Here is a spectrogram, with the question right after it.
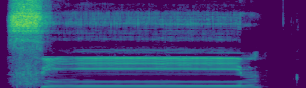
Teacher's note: सीन में सीटी की आवाज़ अच्छी खासी पाई जाती है।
